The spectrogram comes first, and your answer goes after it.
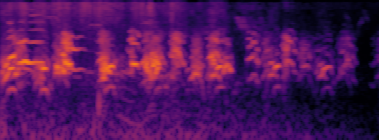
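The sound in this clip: Puppies yip and bark in many rapid, high-pitched bursts mixed with whimpering. The yelps come in a quick, uneven string and grow thinner and fainter toward the end.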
